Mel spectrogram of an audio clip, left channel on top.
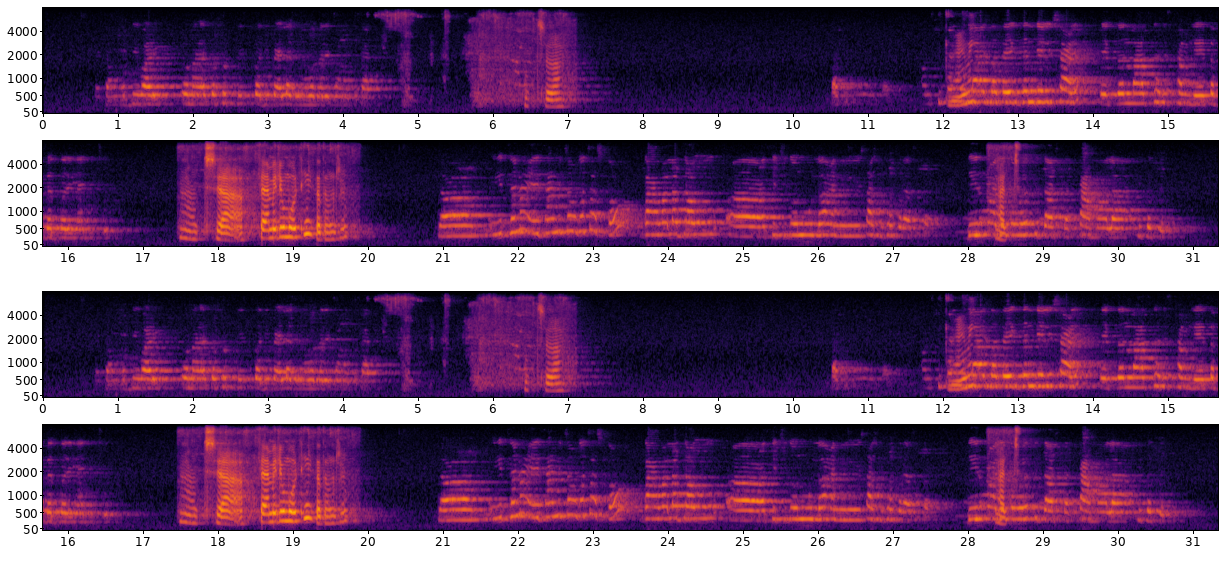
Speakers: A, on the left; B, in the centre.
A: आता मग दिवाळीत, उन्हाळ्याच्या सुट्टीत, कधी काय लग्न वगैरे झा
B: <unintelligible> अच्छा.....
A: बाकी काय म्हणतंय,.. आमची पण
B: काही
A: मुलं
B: नाही.
A: एक जण गेली शाळेत. एक जण आज घरीच थांबलीये, तब्येत बरी नाही तिची.
B: अच्छा, फॅमिली मोठी आहे का तुमची?
A: अ इथं नाही, इथं आम्ही चौघचं असतो गावाला जाऊ अ त्याची दोन मुलं आणि सासू, सासरे असतात, दीर माझ्या
B: अच्छा.
A: जवळचं इथं असतात. कामाला इथंच आहेत.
